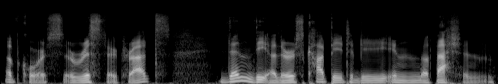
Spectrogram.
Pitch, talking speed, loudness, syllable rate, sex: 95 Hz, 145 wpm, -24 LUFS, 4.4 syllables/s, male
